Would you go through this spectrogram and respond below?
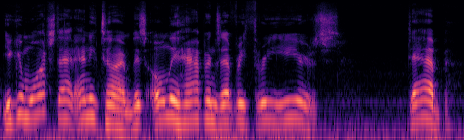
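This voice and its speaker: A man's voice: a little high, normal speed, pitched above the performer's own voice, close to an everyday voice. A man playing an eager father talking to his daughter in a table read of a screenplay. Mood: urging. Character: excited dad calling out to his daughter.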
